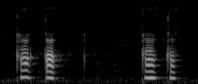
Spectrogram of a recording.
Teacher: Jadi di akhir itu seperti tidak ada K di situ terdengar seperti samar-samar, tetapi tetap ada seperti bunyi pantul. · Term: K yang hamzah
